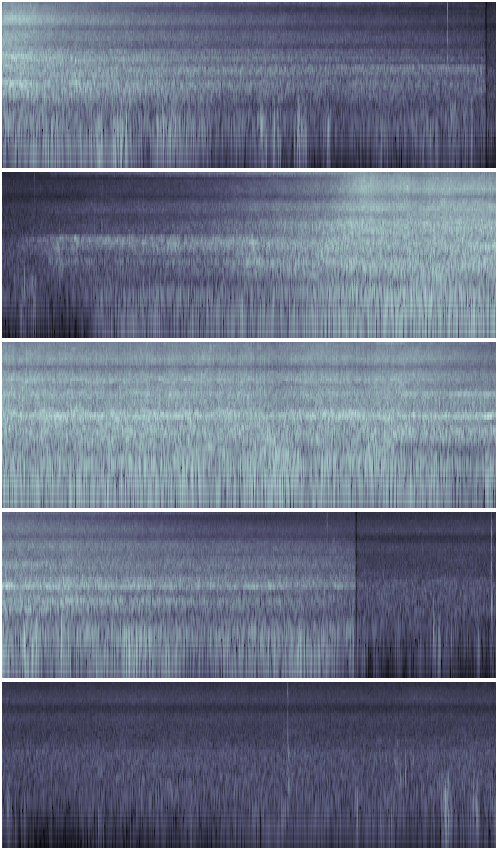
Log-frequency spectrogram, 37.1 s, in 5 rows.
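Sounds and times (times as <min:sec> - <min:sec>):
high-speed train passing: 0:00.0 - 0:27.6
steady whine: 0:00.0 - 0:27.6.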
